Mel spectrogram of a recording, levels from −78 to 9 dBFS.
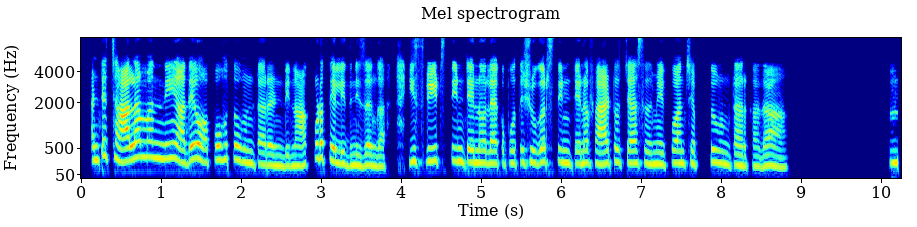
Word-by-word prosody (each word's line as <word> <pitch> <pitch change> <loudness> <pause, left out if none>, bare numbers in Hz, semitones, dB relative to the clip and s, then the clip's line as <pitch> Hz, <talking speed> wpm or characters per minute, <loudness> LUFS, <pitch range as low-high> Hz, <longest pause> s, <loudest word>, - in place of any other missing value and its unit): అంటే, 275 +6 -1
చాలా 265 +5 +9
మంది 305 -2 -1 0.2
అదే 260 +4 +3 0.2
అపోహతో 280 +4 -3
ఉంటారండి. 190 -5 -3
నాకు 175 +3 0
కూడా 315 0 +2
తెలీదు 215 -7 0
నిజంగా. 175 -1 -2 0.4
ఈ - - 0
స్వీట్స్ 255 +1 0
తింటేనో, 235 -3 0
లేకపోతే 220 +2 -4
షుగర్స్ 235 +2 -1
తింటేనో 220 -1 -2
ఫ్యాట్ 215 +3 +4
వచ్చేస్తది 220 -2 -2
మీకు 200 +2 -6
అని 220 -2 -5
చెప్తూ 240 +3 -6
ఉంటారు 185 -2 -3
కదా! 180 +2 -2 1.4
హ్మ్. 225 0 -4
225 Hz, 140 wpm, -23 LUFS, 200-250 Hz, 1.4 s, చాలా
